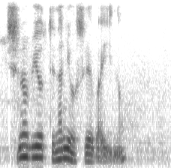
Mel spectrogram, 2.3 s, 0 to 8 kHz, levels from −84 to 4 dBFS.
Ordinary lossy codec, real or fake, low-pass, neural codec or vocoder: Opus, 32 kbps; real; 7.2 kHz; none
